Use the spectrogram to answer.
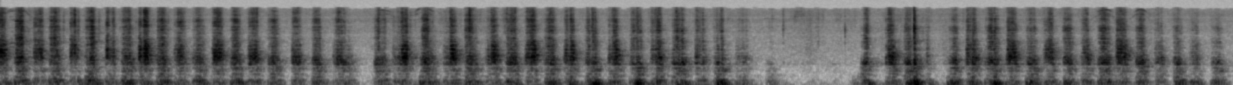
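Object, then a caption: Paper scratch-off ticket scraped with a coin. A coin rubs the scratch-off panels off a thin paper lottery card lying flat on a table. Quick, rasping scratch strokes repeat in a steady stream, with a brief break near the three-second mark and a near-silent pause around six seconds before the scratching resumes.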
